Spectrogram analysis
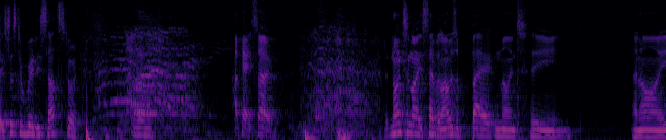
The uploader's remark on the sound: We remix past performances from our live shows. All performances were originally recorded at our shows at The Leicester Square Theatre, The Hackney Attic and The Dogstar in Brixton throughout 2012 and 2013.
